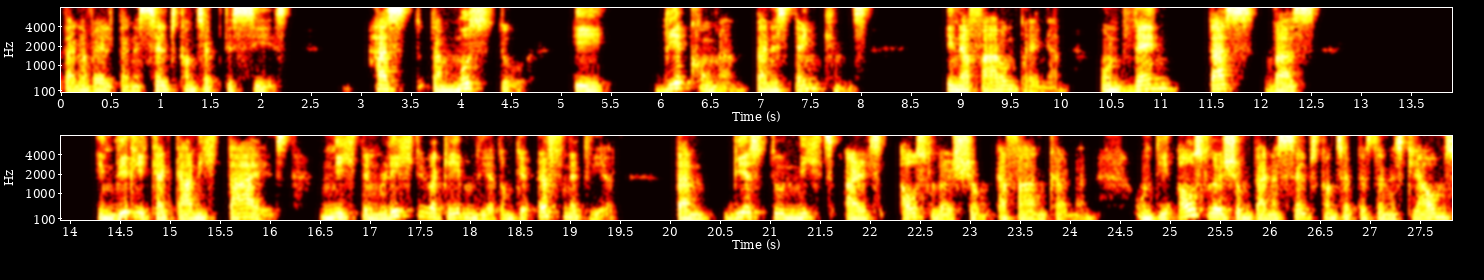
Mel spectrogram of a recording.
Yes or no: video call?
yes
